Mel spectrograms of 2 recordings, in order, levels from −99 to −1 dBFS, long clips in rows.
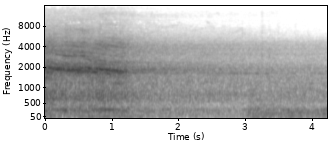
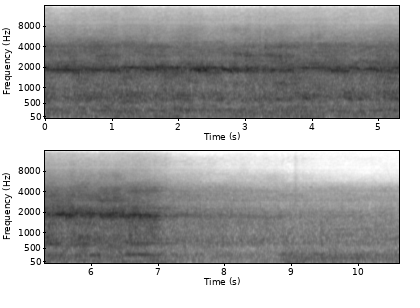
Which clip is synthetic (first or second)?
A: second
